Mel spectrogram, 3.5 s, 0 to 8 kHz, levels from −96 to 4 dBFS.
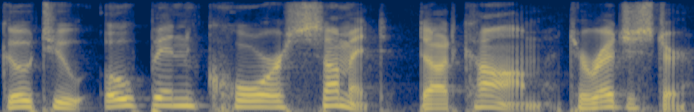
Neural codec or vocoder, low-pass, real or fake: none; 7.2 kHz; real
